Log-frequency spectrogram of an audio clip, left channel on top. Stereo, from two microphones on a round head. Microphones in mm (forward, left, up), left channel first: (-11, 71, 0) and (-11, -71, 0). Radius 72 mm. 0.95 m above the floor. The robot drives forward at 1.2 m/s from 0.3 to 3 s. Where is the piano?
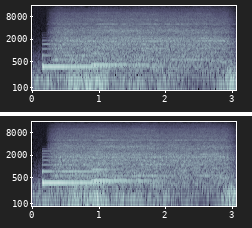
75° right (ahead or behind); by 2.1 s 35° right (ahead or behind).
